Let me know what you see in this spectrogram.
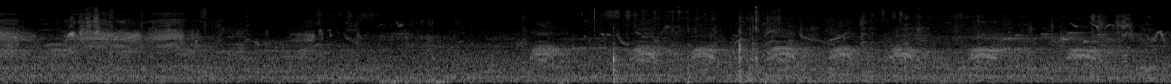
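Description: A bird calling, a run of about eight short calls at roughly two a second starting about halfway through, over steady outdoor background noise.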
